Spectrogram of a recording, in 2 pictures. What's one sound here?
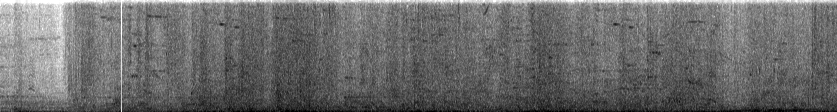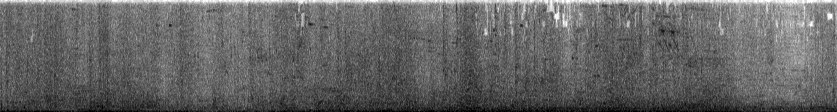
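Game spell effects burst and crackle in a fast fight.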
